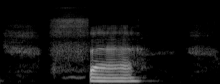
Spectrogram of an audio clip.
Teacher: اوپر کے جو دونوں دانت ہیں ان کے جو سرے ہیں وہ نیچے والے ہونٹ کے اوپر ہم رکھیں گے، تو وہاں سے فا کی ادائیگی ہوگی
